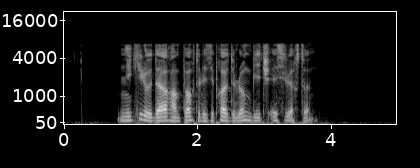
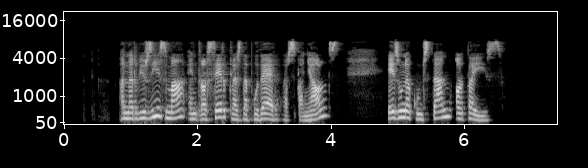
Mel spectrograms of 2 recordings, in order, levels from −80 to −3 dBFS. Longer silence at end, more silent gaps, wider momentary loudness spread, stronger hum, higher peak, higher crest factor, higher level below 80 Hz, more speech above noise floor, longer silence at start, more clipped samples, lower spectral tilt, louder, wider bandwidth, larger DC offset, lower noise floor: first, 1.25 s vs 0.85 s; neither; about the same, 10 LU vs 12 LU; neither; second, -6 dBFS vs 0 dBFS; about the same, 20 dB vs 20 dB; first, -52 dBFS vs -62 dBFS; second, 47 dB vs 68 dB; about the same, 0.85 s vs 0.85 s; neither; first, -4.5 dB/octave vs -2.5 dB/octave; second, -25 LUFS vs -17 LUFS; second, 7.2 kHz vs 8.4 kHz; neither; second, -72 dBFS vs -86 dBFS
